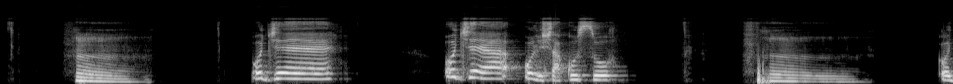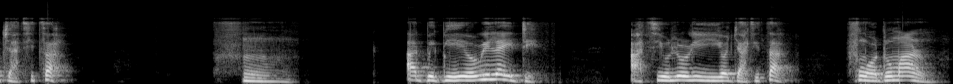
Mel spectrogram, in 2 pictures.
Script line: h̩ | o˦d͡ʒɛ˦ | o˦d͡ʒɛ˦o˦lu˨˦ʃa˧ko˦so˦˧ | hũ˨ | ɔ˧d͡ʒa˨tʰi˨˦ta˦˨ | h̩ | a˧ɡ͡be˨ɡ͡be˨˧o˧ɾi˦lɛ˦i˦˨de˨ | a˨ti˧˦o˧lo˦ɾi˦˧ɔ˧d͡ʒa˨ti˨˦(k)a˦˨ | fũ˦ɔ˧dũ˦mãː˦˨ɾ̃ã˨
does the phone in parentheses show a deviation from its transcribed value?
yes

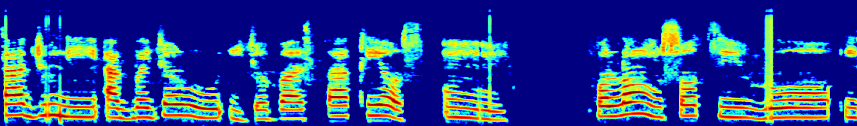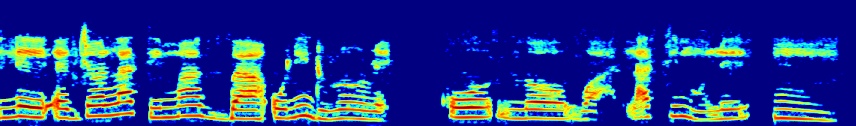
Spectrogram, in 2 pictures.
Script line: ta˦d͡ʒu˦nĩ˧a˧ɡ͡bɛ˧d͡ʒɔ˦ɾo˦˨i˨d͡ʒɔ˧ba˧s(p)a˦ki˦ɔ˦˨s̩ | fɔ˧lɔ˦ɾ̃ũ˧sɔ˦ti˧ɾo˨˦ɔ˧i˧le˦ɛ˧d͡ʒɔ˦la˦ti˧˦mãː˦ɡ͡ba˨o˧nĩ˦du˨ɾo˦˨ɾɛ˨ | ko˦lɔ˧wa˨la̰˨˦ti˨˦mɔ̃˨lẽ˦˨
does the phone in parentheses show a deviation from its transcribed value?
yes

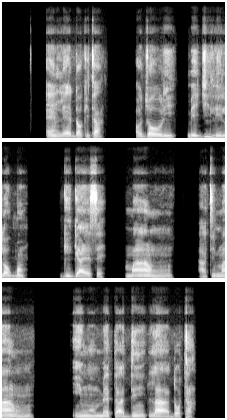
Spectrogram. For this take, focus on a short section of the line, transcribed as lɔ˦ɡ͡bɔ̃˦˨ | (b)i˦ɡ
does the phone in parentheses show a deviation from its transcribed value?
yes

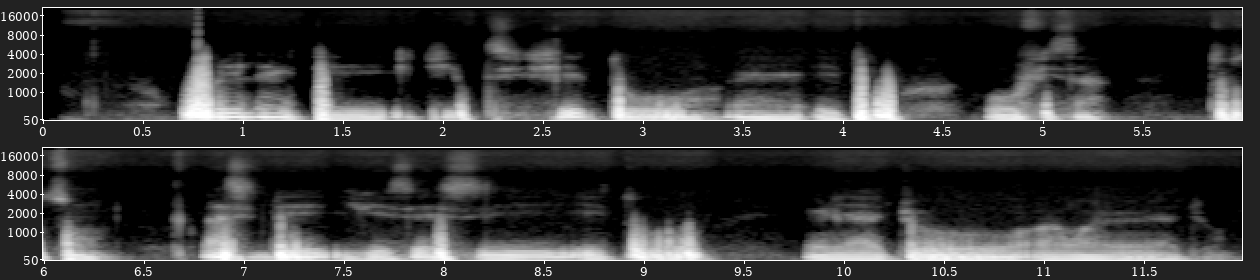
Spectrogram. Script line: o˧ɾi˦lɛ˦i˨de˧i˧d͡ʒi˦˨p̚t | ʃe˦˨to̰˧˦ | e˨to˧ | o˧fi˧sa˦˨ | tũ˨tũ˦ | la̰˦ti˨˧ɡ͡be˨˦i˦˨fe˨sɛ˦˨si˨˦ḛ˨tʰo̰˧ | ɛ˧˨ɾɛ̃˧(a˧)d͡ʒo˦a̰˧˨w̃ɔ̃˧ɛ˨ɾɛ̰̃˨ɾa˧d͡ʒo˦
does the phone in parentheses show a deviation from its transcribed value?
no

